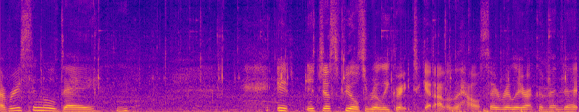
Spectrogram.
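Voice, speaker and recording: A woman speaks at a fairly quick pace against noticeable background noise. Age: 20s. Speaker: yoga teacher. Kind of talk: casual vlog intro; guided yoga instruction. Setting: outdoors on a walking trail.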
